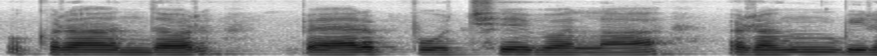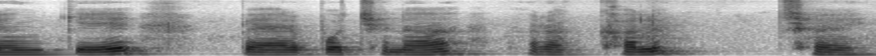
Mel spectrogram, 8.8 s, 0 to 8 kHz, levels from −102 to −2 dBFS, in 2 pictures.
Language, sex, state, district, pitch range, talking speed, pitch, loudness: Maithili, male, Bihar, Samastipur, 115-120 Hz, 75 wpm, 115 Hz, -18 LUFS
